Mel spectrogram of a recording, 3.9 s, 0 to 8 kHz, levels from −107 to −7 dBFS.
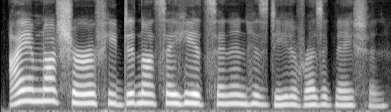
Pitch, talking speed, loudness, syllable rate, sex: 225 Hz, 260 wpm, -16 LUFS, 5.4 syllables/s, female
